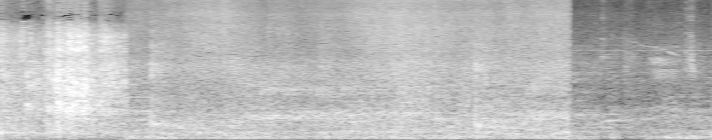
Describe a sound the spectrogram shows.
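Water from a hose splashes onto a stone floor.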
